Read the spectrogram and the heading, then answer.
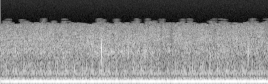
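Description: Engine drone of a car turning off a highway and driving away up a side road, a loud, steady, unbroken hum with no voices.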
